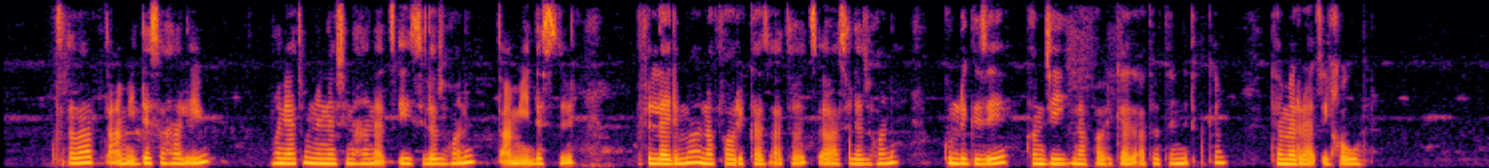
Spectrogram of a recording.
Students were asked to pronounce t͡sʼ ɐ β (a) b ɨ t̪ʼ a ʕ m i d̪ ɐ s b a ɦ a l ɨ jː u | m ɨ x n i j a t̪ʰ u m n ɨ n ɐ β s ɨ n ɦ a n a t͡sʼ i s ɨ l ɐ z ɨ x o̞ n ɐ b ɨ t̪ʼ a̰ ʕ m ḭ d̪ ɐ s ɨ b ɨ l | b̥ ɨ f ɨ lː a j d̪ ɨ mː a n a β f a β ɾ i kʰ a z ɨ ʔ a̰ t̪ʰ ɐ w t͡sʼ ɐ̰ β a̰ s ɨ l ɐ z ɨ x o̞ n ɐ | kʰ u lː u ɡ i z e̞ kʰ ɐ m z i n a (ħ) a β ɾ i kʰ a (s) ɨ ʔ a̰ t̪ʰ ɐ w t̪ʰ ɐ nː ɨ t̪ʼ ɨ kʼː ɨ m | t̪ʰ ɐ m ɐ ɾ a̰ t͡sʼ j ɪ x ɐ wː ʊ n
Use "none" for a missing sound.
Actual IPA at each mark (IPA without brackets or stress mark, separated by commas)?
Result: a, f, z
